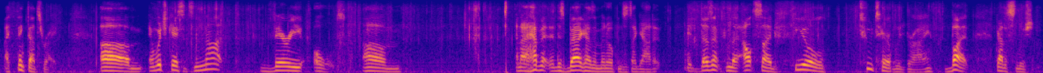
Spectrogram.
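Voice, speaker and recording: The host of a pipe smoking show talks casually to camera in a mid-range, animated voice at a measured pace. He's folksy and playful, often rambling and dropping thoughts halfway. The recording is clear, with some ambient background noise.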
